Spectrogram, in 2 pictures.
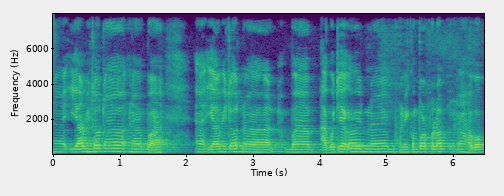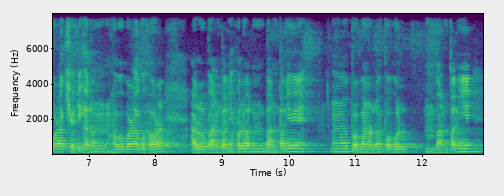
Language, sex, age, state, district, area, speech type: Assamese, male, 18-30, Assam, Charaideo, urban, spontaneous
